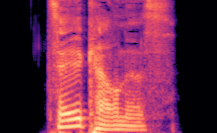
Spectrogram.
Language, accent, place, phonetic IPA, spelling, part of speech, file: German, Germany, Berlin, [ˈt͡sɛlˌkɛʁnəs], Zellkernes, noun, De-Zellkernes.ogg
- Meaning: genitive of Zellkern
